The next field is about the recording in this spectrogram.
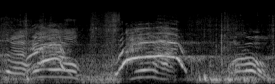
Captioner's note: screams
